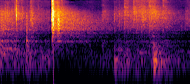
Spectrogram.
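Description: Cardboard packing pieces being handled and pulled out of a shipping box: cardboard scraping and rubbing, with a sharp tap a little past half a second in and a duller knock near the end.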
